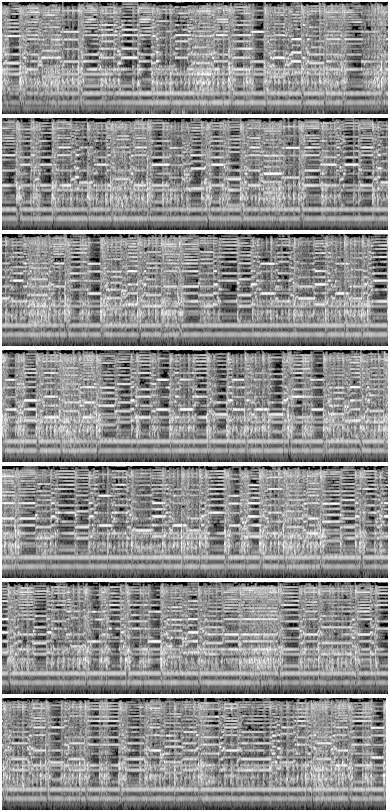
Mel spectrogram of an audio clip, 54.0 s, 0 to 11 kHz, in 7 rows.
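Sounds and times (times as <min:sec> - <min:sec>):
bagpipe playing a tune: 0:00.0 - 0:54.0.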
